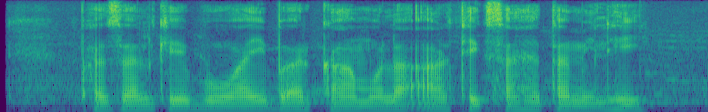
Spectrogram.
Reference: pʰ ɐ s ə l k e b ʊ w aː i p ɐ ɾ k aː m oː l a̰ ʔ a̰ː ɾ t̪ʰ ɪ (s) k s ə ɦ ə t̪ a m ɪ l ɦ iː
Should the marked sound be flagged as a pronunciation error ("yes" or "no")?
yes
